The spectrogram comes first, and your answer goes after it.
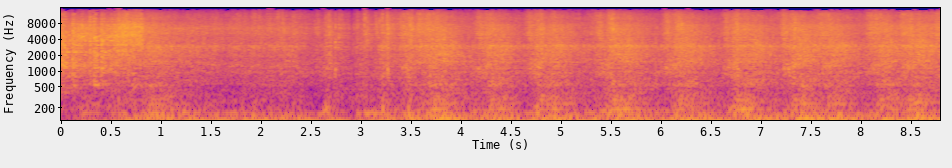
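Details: Fresh 383 stroker small-block V8 in a 1970 Monte Carlo, first fire-up in the car with locked timing and a 6AL box: deep, lumpy V8 catches and settles into a loud, steady, even lope, no knocks; healthy first start.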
